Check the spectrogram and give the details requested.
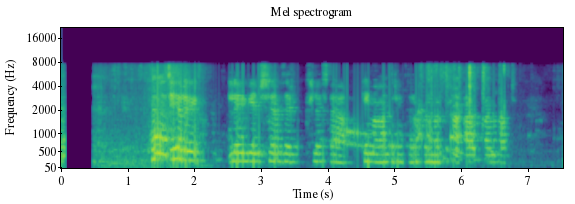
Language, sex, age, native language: Icelandic, female, 18-19, Icelandic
